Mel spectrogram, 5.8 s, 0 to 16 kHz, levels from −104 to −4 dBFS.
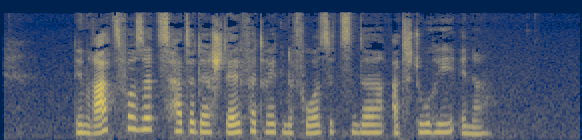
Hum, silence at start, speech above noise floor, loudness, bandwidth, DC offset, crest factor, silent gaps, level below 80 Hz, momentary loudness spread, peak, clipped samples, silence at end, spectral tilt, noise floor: none; 0.75 s; 38 dB; -27 LUFS; 11.5 kHz; under 0.1%; 24 dB; none; -68 dBFS; 14 LU; -4 dBFS; under 0.1%; 0.95 s; -2.5 dB/octave; -65 dBFS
